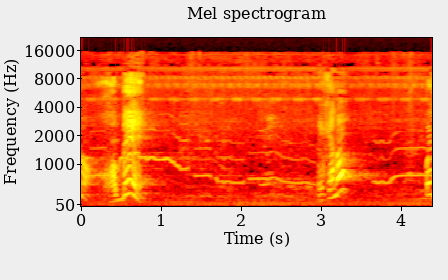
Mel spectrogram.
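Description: A man's voice singing a drawn-out, wordless melodic phrase: a quick swoop up and down near the start, then one long note sliding slowly down in pitch, and another short swoop about three seconds in.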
